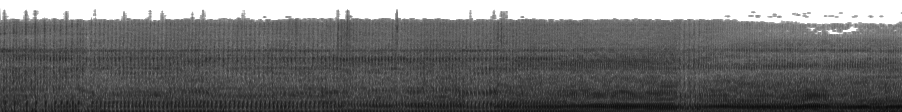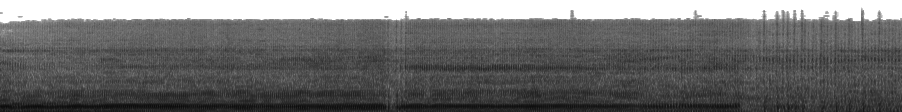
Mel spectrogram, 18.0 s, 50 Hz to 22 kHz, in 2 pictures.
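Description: KTM 300 EXC two-stroke enduro engine running at low to middling revs under constant throttle work, its note wavering up and down as the bike is ridden slowly over rough forest ground, held in one gear. The note drops back a little near the end.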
